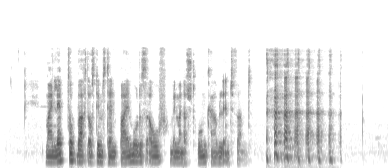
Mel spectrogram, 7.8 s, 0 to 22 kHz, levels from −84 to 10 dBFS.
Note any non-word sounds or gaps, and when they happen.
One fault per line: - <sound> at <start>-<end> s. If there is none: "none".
- laugh at 5.3-6.9 s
